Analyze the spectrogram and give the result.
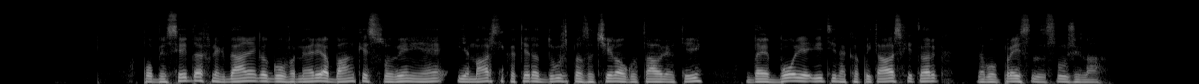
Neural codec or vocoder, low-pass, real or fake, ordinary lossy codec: codec, 44.1 kHz, 3.4 kbps, Pupu-Codec; 14.4 kHz; fake; none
